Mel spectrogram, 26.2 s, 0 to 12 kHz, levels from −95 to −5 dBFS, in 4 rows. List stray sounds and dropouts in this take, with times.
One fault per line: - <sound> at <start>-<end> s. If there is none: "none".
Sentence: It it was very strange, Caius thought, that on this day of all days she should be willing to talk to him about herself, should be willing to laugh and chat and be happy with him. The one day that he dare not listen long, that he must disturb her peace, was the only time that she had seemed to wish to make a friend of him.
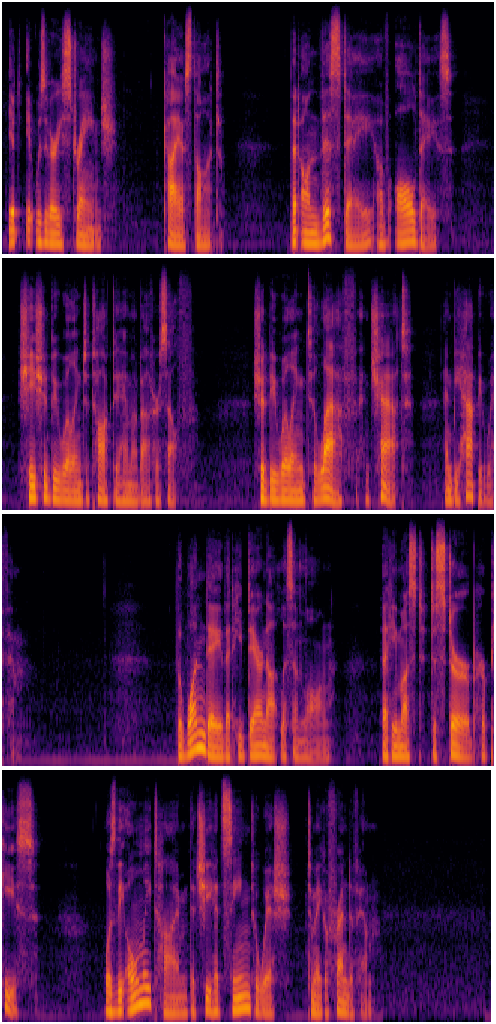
none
